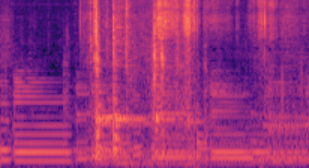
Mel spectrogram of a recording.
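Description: Background music of plucked guitar notes.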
